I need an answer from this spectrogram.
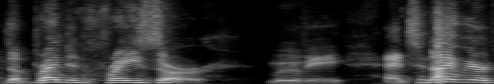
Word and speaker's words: Fraser: was like the Brendan Fraser show. Fun fact, did you know that his name is supposed to be pronounced to rhyme with razor and not Frasier, like the TV show?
